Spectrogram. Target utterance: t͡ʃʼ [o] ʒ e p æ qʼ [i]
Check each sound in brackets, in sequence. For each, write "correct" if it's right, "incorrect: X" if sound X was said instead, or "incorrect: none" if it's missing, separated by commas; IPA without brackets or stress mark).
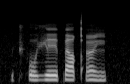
correct, incorrect: ĩ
